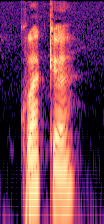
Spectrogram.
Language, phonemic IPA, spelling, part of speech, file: French, /kwa.kə/, quoique, conjunction, Fr-quoique.ogg
- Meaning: though, although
